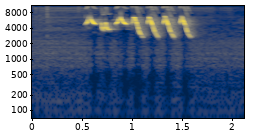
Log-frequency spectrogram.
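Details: Excited male yellow-fronted canary singing a quick run of about seven high, sharply down-slurred notes in just over a second, each note bright and chirpy, with a faint low hum underneath.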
